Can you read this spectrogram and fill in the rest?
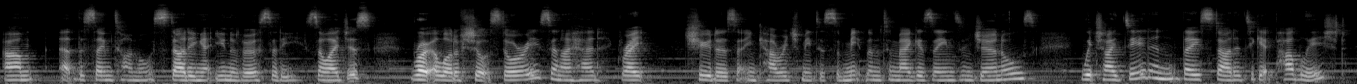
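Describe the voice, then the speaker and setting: Aussie woman late 30s chatting about herself in an interview, middle pitch, music clearly behind. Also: steady tone, normal speed. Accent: Australian. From Australia. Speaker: interview guest, writer. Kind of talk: casual reflective storytelling.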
